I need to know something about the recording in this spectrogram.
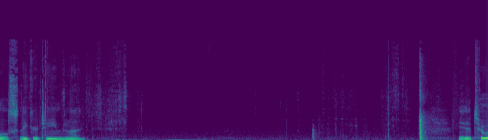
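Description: Trading cards slide and tap against each other in gloved hands.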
